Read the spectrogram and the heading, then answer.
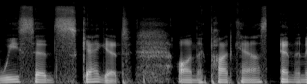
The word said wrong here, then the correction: Skagit: name of that river and county in Washington is Skagit. Even though it's spelled with a G, it's pronounced with a soft G.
